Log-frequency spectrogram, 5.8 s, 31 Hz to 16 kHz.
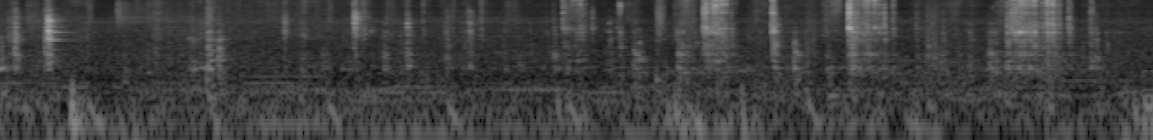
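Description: Ratchet wrench clicking in short runs as the 17 mm caliper bracket bolts are run in on a car's rear disc brake, with light metal clinks of tool on bracket.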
